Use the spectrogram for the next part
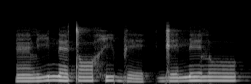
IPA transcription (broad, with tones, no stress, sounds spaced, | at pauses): ɛ̃˨ l i˨˦ n ɛ˧ t ɔ˧ h i˧ b e˨ | ɡ e˨ n e˧ l o˧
